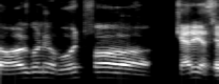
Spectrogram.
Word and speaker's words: Karius: If we're really looking for an alternate option, I guess we could put up I'm not sure how this is pronounced, Karius. – Karius. – Oh, Karius, yeah.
